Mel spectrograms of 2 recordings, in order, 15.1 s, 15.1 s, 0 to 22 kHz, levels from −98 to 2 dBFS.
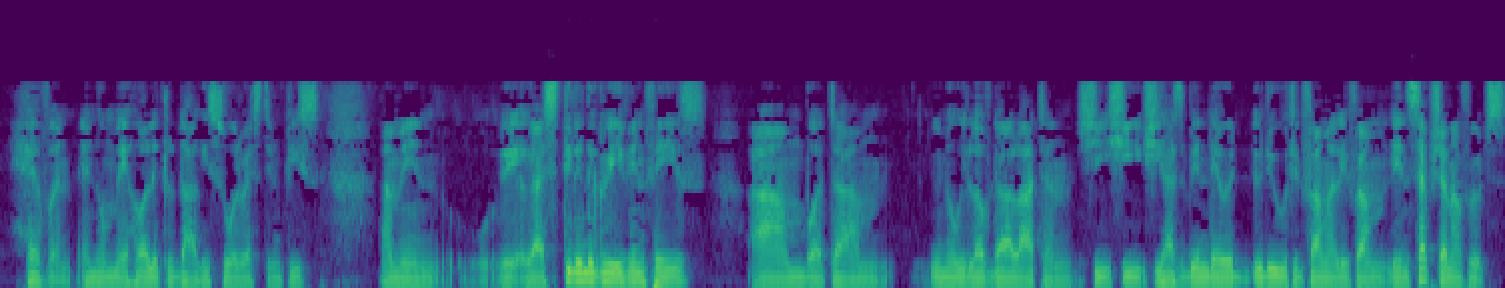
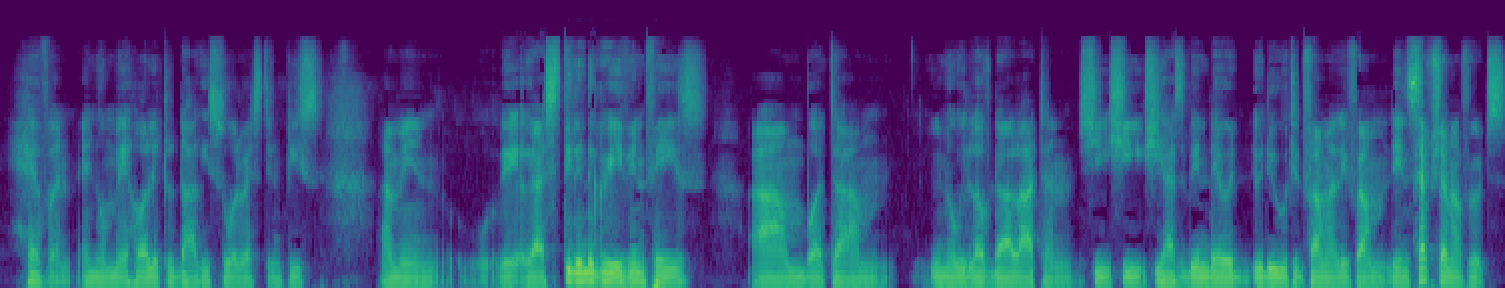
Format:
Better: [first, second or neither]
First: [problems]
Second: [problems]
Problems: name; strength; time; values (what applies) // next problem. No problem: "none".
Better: second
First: garbled, watery; badly; nothing above 6.5 kHz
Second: garbled, watery; slightly; nothing above 10.5 kHz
